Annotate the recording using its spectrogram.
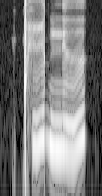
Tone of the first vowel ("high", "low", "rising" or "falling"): rising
